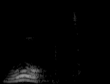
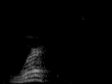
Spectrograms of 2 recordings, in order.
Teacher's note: ايه اخر صوت انا نطقته؟ هو ك، يبقى الاي دي هنقولها ت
